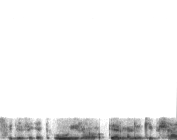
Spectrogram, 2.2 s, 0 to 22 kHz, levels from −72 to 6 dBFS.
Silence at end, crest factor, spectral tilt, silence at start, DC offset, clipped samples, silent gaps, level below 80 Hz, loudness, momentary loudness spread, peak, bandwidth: 0 s; 16 dB; -7.5 dB/octave; 0 s; under 0.1%; under 0.1%; none; -60 dBFS; -18 LUFS; 7 LU; -2 dBFS; 3.7 kHz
